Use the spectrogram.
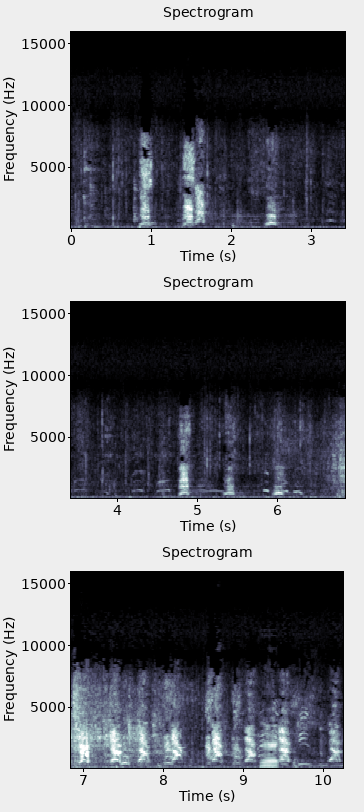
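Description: A puppy on a cattle ranch with cows nearby yips, barks and whimpers in quick bursts close by, with high whines between barks and human voices talking underneath.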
